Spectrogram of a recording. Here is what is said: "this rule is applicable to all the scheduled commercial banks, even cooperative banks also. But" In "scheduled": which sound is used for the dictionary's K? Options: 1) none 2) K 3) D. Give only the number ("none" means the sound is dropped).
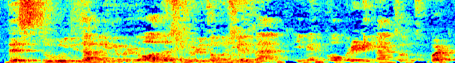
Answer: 1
